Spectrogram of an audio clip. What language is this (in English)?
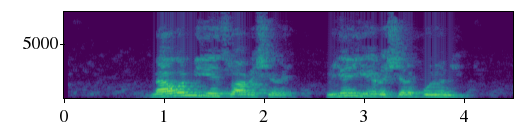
Dagbani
